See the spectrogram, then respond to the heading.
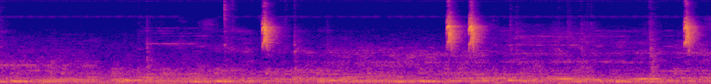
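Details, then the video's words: Female olive-backed tailorbird separated from her mate, calling out: a lone sharp high chip, a quick double chip two seconds later, and another single note, over a low rumbling background. "prenjak lumut betina memanggil pasangannya"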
